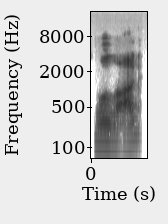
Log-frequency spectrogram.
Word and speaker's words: WLOG: statement here or not wlog often pronounced as wool log stands for without loss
